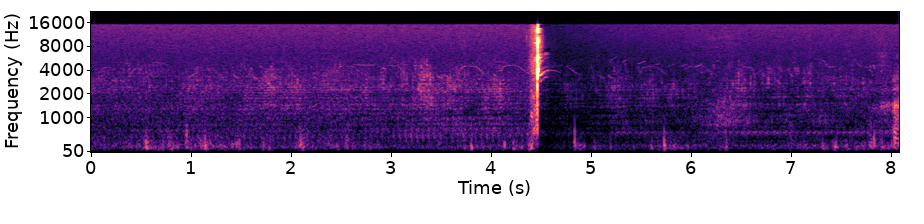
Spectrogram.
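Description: A driver swung at full speed: a brief swish ending in one sharp, loud crack as the clubhead strikes the golf ball off the tee, about halfway through.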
